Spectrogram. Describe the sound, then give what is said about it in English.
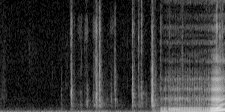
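A few sharp keystrokes on a computer keyboard click at an uneven pace, followed by a brief louder tonal sound that rises in pitch at the end. “Okay, now, why don't you think of one, and I'll just type it in for you, all right?”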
